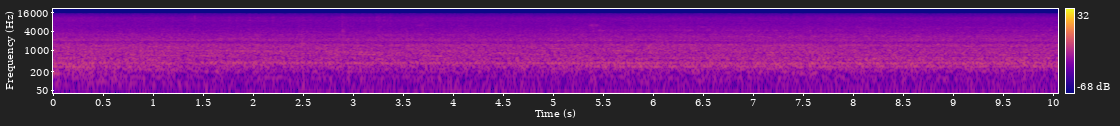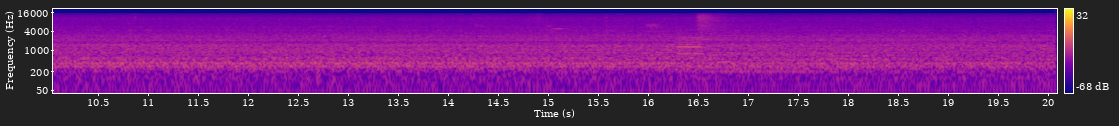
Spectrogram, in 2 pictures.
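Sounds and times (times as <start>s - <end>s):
bus engine and fans humming: 0.0s - 20.0s.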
